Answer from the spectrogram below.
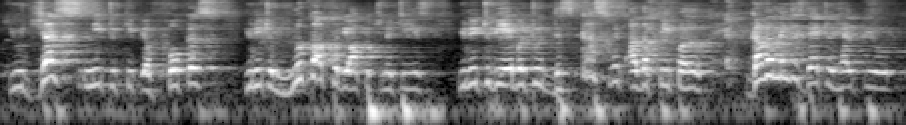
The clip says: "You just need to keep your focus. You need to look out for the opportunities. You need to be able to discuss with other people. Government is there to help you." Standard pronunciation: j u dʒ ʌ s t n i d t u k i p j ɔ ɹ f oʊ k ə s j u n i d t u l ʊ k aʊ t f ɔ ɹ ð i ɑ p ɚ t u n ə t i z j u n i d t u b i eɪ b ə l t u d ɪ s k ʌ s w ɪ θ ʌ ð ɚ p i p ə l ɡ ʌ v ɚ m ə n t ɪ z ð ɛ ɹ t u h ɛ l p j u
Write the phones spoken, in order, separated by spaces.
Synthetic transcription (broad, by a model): j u dʒ ʌ s t n i d t u k i p j ɔ ɹ f oʊ k ə s j u n i d t u l ʊ k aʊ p f ɔ ɹ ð i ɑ p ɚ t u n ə t i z j u n i d t u b i eɪ b ə l t u d ɪ s k ʌ s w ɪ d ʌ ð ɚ p i p ə l ɡ ʌ v ɚ m ə n t ɪ z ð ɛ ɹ t u h ɛ l p j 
